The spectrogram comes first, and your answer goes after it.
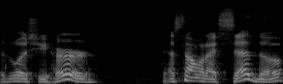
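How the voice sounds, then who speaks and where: With an American accent, a man shows very wide pitch swings and vocal fry. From Indiana. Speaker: card break host. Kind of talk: live stream commentary. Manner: casual, chatty.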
